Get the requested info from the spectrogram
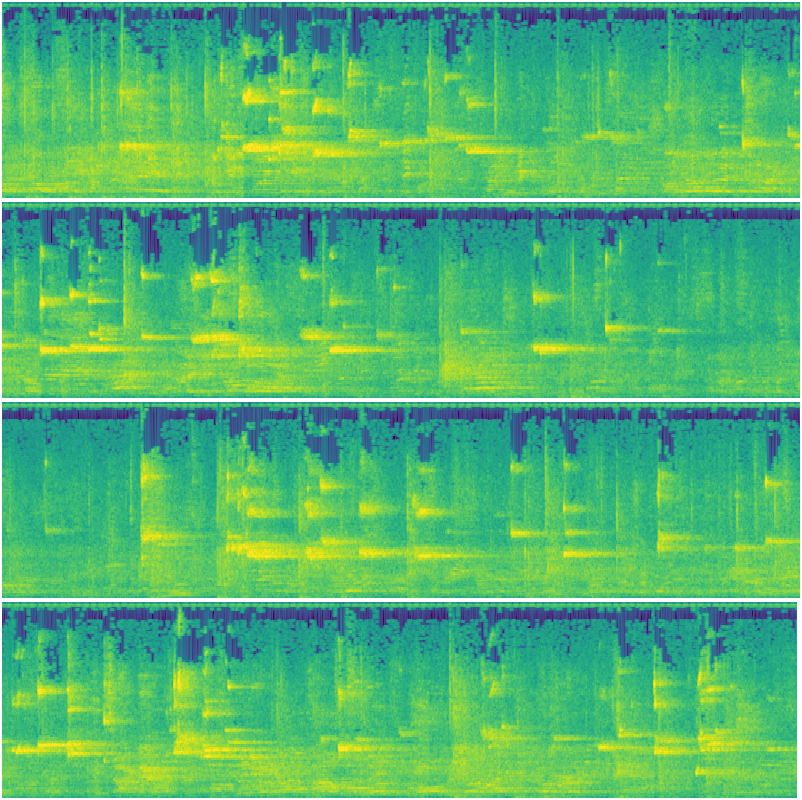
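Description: Basketball game in a gymnasium: the ball dribbling on the hardwood floor, short high-pitched sneaker squeaks, and indistinct shouting from players and spectators, all echoing in the large hall.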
